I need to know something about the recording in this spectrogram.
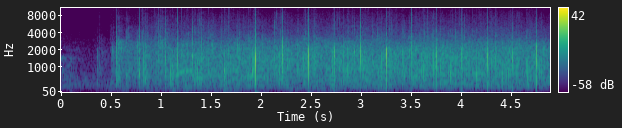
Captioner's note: applause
